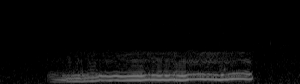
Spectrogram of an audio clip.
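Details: Snoring from Puchini the cat, a sustained low buzzy hum lasting about two seconds, gently wavering in pitch and rich in overtones, ending sharply; the room is otherwise quiet.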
